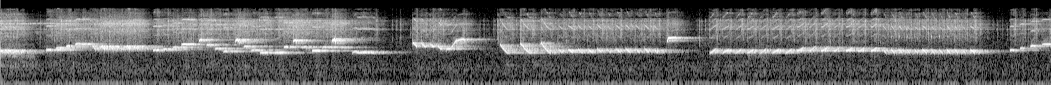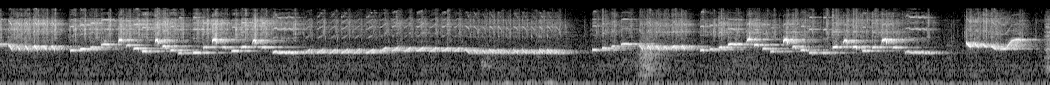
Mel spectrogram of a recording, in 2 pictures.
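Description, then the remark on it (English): A handmade mechanical scarlet tanager automaton whistles a continuous chirping song, its slide-whistle notes sweeping up and down in quick warbling runs over a steady low mechanical hum, loud throughout, as bellows pump and a plunger moves rapidly in and out, driven by toothed cams. “They're pumping there on the left, and then you have the slide whistle, and you can see there's a plunger that's moving in and out at a rapid pace.”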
